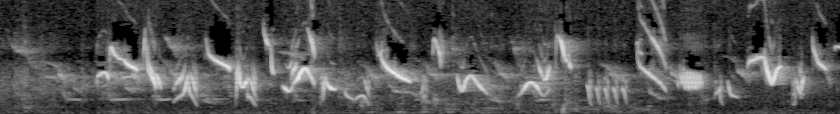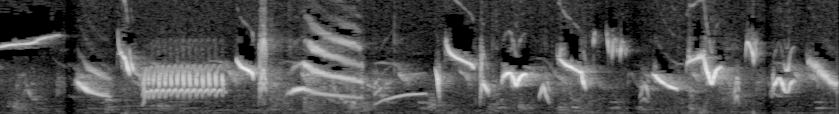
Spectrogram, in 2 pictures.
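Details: Energetic song of a blackthroat that sings until it opens its wings, a nonstop stream of high, quick, sweeping whistles mixed with a harsh buzzy note near the middle and short trilled passages.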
